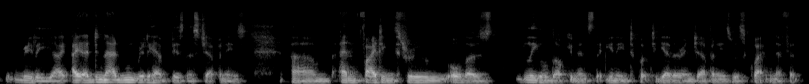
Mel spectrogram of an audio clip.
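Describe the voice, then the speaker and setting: A man's voice: deep voice, fairly even intonation, fast, mellow, slightly rough. A man in his forties, a company founder answering interview questions in a hesitant, reflective way, full of fillers and restarts. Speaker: startup CEO guest.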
